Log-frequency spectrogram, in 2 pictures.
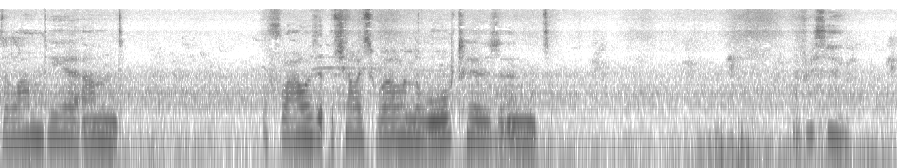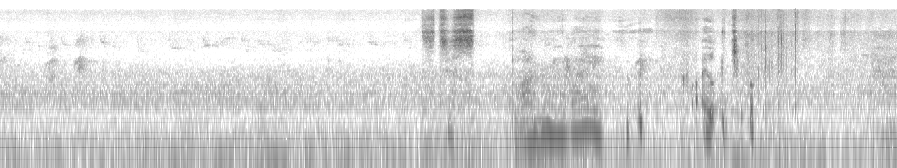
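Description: A middle-aged woman speaks calmly and close to the microphone.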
